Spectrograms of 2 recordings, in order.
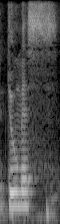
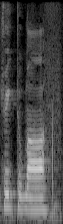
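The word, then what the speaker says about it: Dumas: Sadrius Dumis, that's not how you say his name. It's Duma.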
